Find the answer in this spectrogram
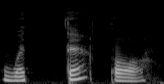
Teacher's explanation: قاف ہیوی، قاف پر فتحہ ساتھ میں الف، سو دو حرکہ لمبا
